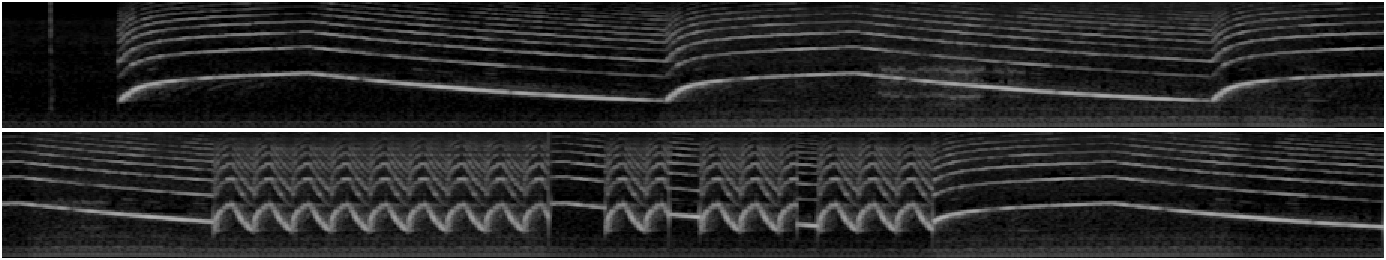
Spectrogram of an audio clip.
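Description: An emergency vehicle siren wails, rising and falling, then switches to a fast yelping pattern.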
